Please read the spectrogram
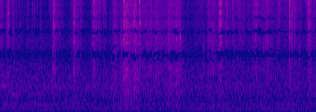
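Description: Sesame seeds sprinkled by hand onto braided challah dough and a metal baking pan: faint, irregular light crackling and ticks.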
